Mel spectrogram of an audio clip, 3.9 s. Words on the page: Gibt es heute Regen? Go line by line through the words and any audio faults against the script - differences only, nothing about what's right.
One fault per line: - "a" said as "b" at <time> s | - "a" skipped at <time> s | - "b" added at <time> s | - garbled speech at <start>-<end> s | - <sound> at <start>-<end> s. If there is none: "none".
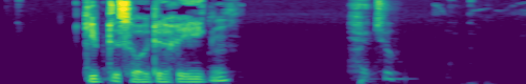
- sneeze at 2.6-3.1 s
